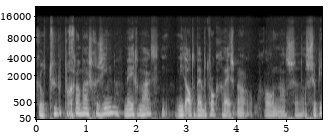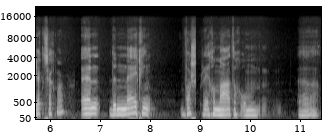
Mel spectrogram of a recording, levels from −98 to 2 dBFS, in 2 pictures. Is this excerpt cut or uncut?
cut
